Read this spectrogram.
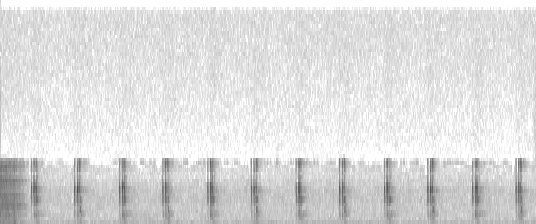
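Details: Vintage Coca-Cola electric rewind clock, reassembled in its case after replacing the failed rewind motor: crisp, even ticks about once a second over a faint low hum; rewind cycle normal, replacement motor quiet unlike the noisy old one.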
